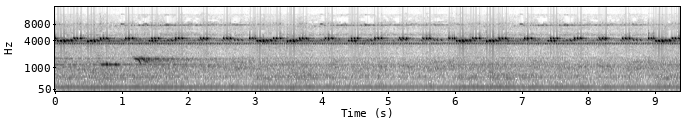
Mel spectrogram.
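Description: Steady, rhythmic high-pitched chirping, about two or three chirps a second, with a couple of short whistled bird notes about a second in.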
